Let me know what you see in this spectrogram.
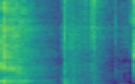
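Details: A short voiced cough or throat clear, then a softer second burst, from an adult woman with a cold; cough / throat clearing.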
